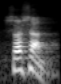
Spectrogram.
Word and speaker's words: শ্মশান: তারপরে শ্মশান, তালবা স্বরের উপরে কিন্তু যথারীতি কি হয়েছে, চন্দ্রবিন্দু আমি ব্যবহার করেছি।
